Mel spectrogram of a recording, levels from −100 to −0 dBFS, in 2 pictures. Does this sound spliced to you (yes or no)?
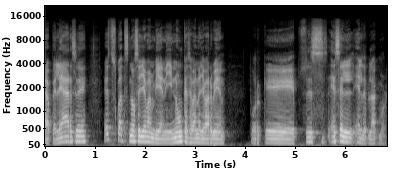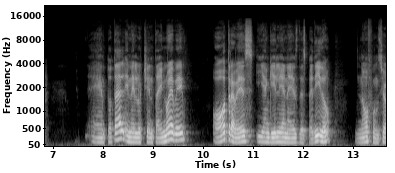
yes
